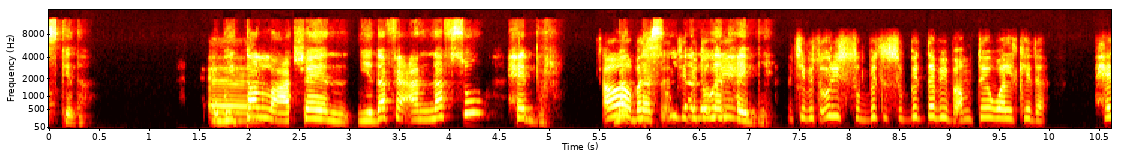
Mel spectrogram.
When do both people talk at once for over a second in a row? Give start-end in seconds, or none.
5.7-7.0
